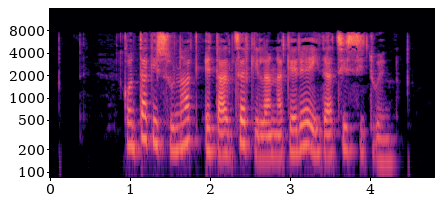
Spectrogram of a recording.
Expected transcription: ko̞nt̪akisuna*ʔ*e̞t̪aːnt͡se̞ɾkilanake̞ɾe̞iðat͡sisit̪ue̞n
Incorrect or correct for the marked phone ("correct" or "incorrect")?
incorrect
